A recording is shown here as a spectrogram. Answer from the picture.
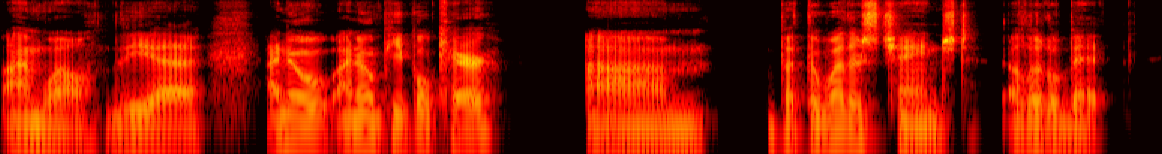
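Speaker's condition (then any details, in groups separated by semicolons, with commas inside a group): No condition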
